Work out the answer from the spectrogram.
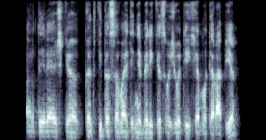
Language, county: Lithuanian, Vilnius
